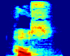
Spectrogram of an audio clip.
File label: "house", Standard Canadian accent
